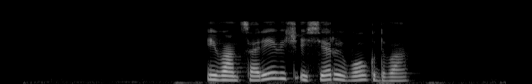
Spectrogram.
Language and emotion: Russian, neutral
